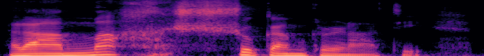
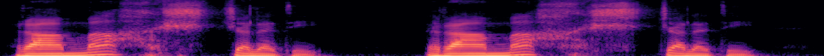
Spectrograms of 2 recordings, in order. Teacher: Visarga gets palatalized, and it transforms into half sha.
